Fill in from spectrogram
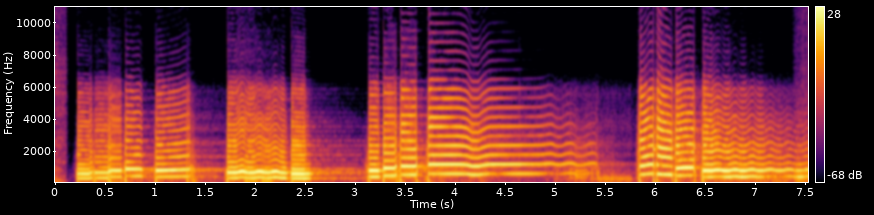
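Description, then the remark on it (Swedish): A heavily fuzzed electric guitar played through an octave fuzz pedal with a lot of drive plays choppy riffs and sustained notes with a thick, buzzy octave-doubled tone, loud, with no voices. “man får väldigt mycket oktaveffekt även om man kör mycket Drive så är den väldigt tydlig”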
